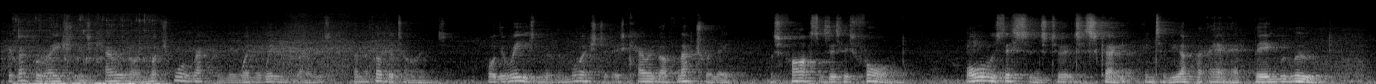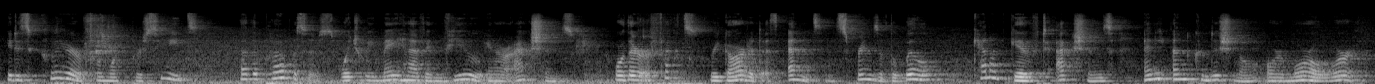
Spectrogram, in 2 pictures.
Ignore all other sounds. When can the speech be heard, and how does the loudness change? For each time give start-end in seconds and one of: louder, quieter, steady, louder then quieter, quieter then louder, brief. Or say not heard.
0.1-27.4 louder.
